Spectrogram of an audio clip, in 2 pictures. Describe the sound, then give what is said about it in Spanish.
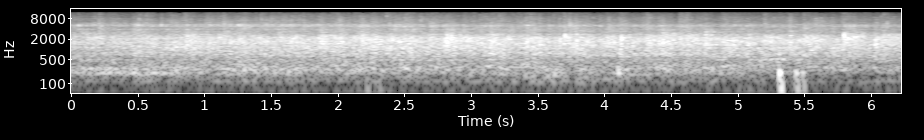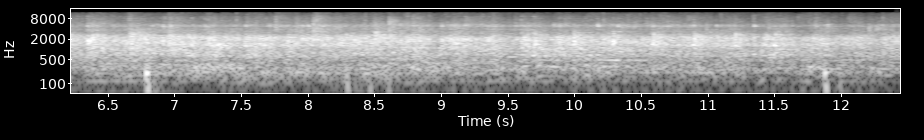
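Sustained applause from a standing audience for the governorate's team, a dense, steady wash of many hands clapping at even loudness throughout, with a few sharper individual claps standing out and no voices on top. “Y esa realidad es gracias a una sola cosa, que yo sí quiero que por favor se pongan de pie y me le den un cipote aplauso a nuestro equipo de la gobernación.”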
